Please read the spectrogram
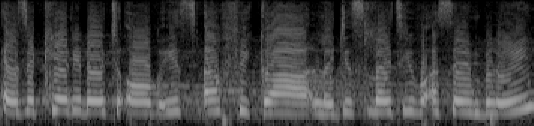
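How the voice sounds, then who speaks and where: High-pitched speech from a woman, with background noise clearly audible. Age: 30s. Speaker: parliamentary candidate. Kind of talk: campaign speech. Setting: parliament chamber.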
